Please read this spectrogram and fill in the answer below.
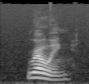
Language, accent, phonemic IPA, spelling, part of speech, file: English, US, /ˈɹoʊɪŋ/, rowing, verb / noun, En-us-rowing.ogg
- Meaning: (verb) present participle and gerund of row (“propel with oars”); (noun) 1. The action of the verb to row 2. The action of propelling a boat with oars 3. The rowing of boats as a competitive sport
